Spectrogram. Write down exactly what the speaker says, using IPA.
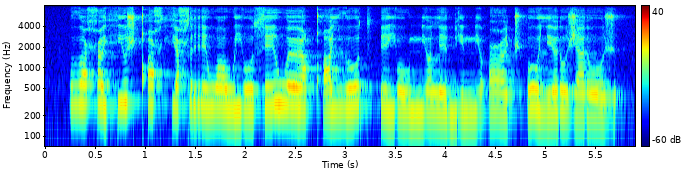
ð ɔ ħ œ fʲ o ʒ qʼ o ħ fʲ e ħ r ɪ w ɔ w j o s ɪ w œ qʼ ɔ lʲ ð o t͡sʼ ɪ j o w mʲ ɔ l ɪ bʲ e mʲ ɔ ʔ ʕ œ t͡ʃʼ o lʲ œ ɾ o ʒ a ɾ o ʒ

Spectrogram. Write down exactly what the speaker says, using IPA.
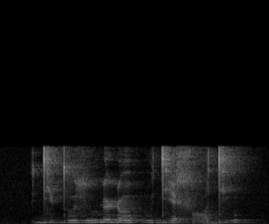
dʲ u d̪ u z ṳ ɳ ɯ ɳ o p ṳ dʲ æ x ɑ̤ dʲ ṳ

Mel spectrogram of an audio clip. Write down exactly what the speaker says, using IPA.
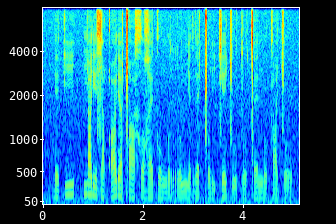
ɾ e˧˩ k i˥ | j ɑ˥ ɾʲ e˧ z ɛ˧˩ qʼ o˧˥ ɾʲ ɑ˧˥ ǁ ɑ˧ x o˧ ʁ ɛ˧˥ k o˧ ŋ o˧ r o˧˥ ɲ ɛ˧˩ r ɛ˥ ǁ o˧˩ ɾ i˧˩ c e˥ c u˧˩ t o˧˩ ǀ ɛ˧˥ ŋ o˧˥ k ɑ˧˥ c o˧˩

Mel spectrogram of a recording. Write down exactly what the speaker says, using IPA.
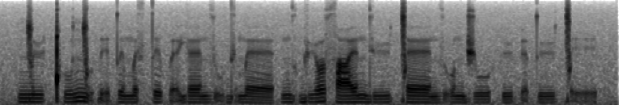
ŋ͡ǀ yː ǃʰ u ŋ͡ǀ ṵ ɗ ḛ t̪ e m ɛ s t e p ɛ̰ j ɛː n z ṵ d ḛ m ɛː | n d ṵ ɡ yː sˤ ɛː n d yː ǀ ɛː n z ṵ o̯ n d͡ʒ uː h y ɠ ɛ̰ t̪ yː ǀ ḛ

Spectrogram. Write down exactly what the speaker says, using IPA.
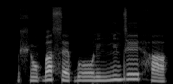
ʃ ɔ̃˨ ɓ a˦ s ɛ˨ ɓ oː˧ ɾ ĩ˧ ŋ ĩ˦ d eː˦ h a˨

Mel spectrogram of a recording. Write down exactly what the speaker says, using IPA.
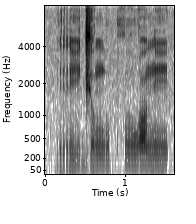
r iː˨ d͡ʒ o˦ ŋ u˨ pʰ u˦ w ɔ˦ n ĩ˦

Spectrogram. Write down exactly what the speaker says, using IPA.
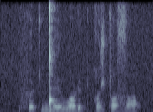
f ɜ˨ ʈ ŋ͡ǃ ɛ˦˨ β ɔ˦ ɽ e˦ ʈ q ɵ˨ z ʈ ɛ˨ zˤ e˨

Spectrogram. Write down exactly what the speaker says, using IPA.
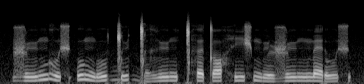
ʐ ʉː˨˦ ŋ ɣ u˨ ʃ ʔ u˦˨ ŋ uː˦ ɡ͡ǀ ʉ˦ ɡ͡ǀ ə˨ ɣ ʉː˦ ŋ ǀʰ ə˦˨ t ɔ˦ h iː˦ ʃ m ʉː˨ ʐ ʉː˦ ŋ m ɛ˦˨ ɾ uː˦ ʃ

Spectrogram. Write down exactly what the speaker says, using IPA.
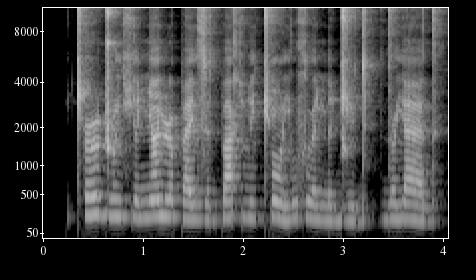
cʰ ə˞ ɖ͡ʐ ũ lʲ ç ə˞ ɲ ã lʲ ɭ ɔ p æ lʲ z ɵ d p a x ʎ y lʲ cʰ ɔ̃ j u x l ə˞ ɲ ɾ ɵ d͡ʑ y d | d ə˞ j æ d

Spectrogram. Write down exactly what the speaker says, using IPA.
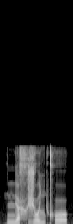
nʲ a x ʒ ʊ ʎ kʰ ʊ

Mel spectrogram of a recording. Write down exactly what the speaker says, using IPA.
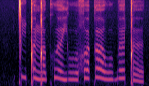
ǀ i˥˧ ǃ ə˥˧ ŋ͡ǃ ʌ˧ kʷʰ əː˥˧ j uː˧ χʷ ʌ˥ k ʌː˥˧ w u˧ b əː˥ ǃ əː˧˩

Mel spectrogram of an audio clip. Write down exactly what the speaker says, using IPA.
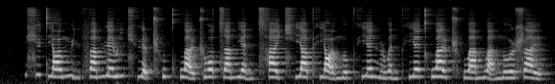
ɕ y˥˩ t̪ j ɑ˧˥ ʊ̯ m y̰˨˩ n f ä˧˥ m ɥ ɛ˧˥ ɻ ʊ˧ ŋ t͡ɕʰ ɥ ɛ̰˨˩ ʈ͡ʂʰ u˧˥ kʰ w a̰˨˩ ɪ̯ ʈ͡ʂ w ɔ˥˩ t͡s ä˧˥ n̪ j ɛ̰˨˩ n t͡sʰ a˧˥ ɪ̯ t͡ɕʰ j ä˧˥ pʰ j ɑ̰˨˩ ʊ̯ n̪ o˦ ʊ̯ pʰ j ɛ˥˩ n ɻ w ə̰˨˩ n pʰ j ɛ˥˧ kʰ w a˥˩ ɪ̯ ʈ͡ʂʰ w ä˧˥ m w ä̰˨˩ n̪ o˥ ʊ̯ ʂ a˥˩ ɪ̯

